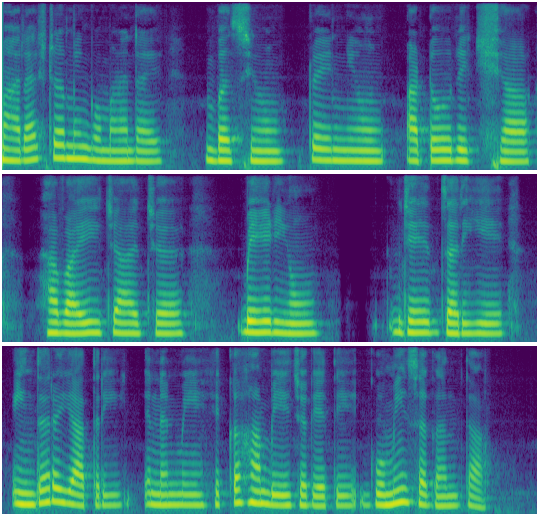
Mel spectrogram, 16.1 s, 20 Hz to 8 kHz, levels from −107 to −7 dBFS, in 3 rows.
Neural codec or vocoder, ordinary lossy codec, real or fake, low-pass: codec, 16 kHz, 8 kbps, FunCodec, trained on LibriTTS, 25 frames a second; none; fake; none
